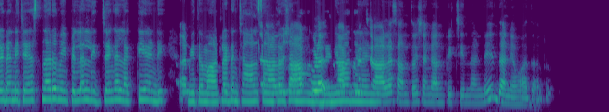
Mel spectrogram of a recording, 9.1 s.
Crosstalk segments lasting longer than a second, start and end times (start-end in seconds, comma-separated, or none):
3.9-5.7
